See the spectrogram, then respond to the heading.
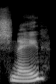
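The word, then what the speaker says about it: Sinead: was that like hi my name is chenade um I'm 33 years old my name is spelled s i n e a I know it's weird when I was 17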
